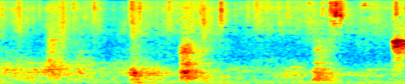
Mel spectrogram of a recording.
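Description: Grass broom sweeping a tiled floor: a handful of short, soft swishes of the bristles across the tiles, spaced irregularly.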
